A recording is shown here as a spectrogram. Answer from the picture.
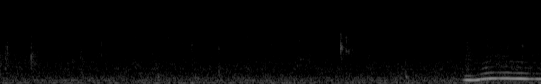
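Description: A person chewing and eating with a fork from a bowl, with soft mouth sounds and a few small clicks of the fork. Near the end comes a short, louder hummed "mm" that rises and then holds for about a second.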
